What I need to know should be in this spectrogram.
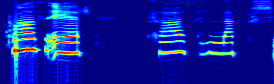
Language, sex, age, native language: Icelandic, male, 7, Icelandic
